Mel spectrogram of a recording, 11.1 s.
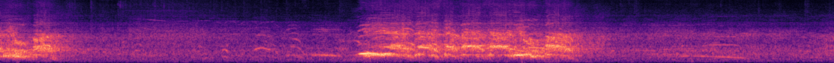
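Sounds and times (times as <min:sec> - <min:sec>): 
Swedish fans chanting: 0:00.0 - 0:01.1, 0:04.1 - 0:08.2.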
